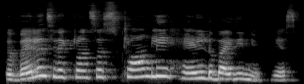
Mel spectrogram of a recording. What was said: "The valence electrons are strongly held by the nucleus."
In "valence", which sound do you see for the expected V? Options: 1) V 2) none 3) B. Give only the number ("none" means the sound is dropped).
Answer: 1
